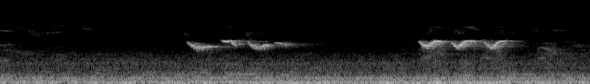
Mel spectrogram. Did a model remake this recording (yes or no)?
no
